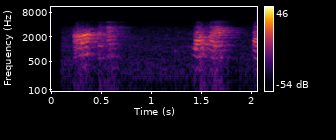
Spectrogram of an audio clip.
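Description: African grey parrot talking, mimicking speech: two short utterances of about half a second each, one just after the start and one about a second and a half in.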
